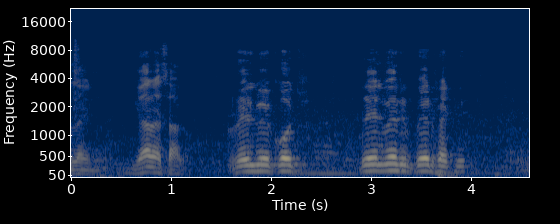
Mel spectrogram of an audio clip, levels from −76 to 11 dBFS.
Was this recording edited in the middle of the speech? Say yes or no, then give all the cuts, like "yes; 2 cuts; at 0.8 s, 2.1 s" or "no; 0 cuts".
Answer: yes; 1 cut; at 1.5 s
